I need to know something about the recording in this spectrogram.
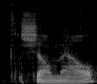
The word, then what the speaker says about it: Shellnelle: her name on it shelnell so i'm guessing it's supposed to be pronounced like chanel since that's very obviously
